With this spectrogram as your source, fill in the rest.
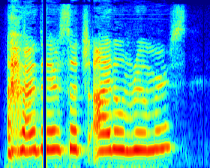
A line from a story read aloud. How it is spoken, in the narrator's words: asked Beatrice, with the music of a pleasant laugh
